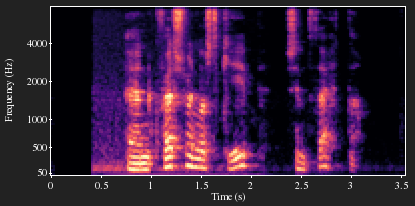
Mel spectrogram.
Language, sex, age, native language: Icelandic, male, 50-59, Icelandic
